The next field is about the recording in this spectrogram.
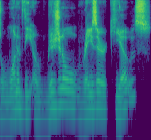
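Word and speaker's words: Kiyo: In fact, uh this webcam is one of the original Razer Kios. I think Kio is how you say it. uh K I Yo.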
